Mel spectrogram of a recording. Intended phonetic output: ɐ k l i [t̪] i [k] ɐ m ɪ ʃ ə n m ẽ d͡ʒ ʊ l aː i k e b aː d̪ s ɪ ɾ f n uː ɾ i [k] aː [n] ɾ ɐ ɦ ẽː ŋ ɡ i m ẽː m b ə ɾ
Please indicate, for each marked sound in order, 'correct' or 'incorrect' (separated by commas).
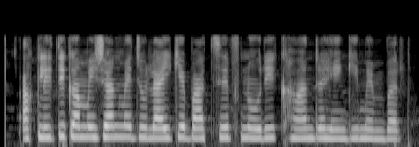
correct, correct, incorrect, correct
